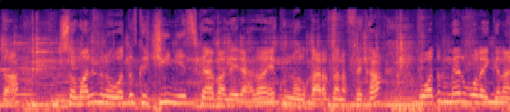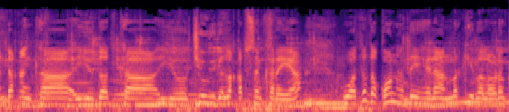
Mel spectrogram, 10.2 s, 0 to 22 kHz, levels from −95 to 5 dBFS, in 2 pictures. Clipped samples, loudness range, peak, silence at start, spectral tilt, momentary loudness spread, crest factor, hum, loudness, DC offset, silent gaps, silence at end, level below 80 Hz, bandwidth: under 0.1%; 1 LU; -2 dBFS; 0 s; -4.5 dB/octave; 2 LU; 16 dB; none; -17 LUFS; under 0.1%; none; 0 s; -36 dBFS; 16.5 kHz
